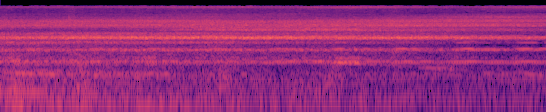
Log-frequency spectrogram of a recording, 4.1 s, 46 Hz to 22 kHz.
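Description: Keikyu New 1000 series electric train pulling into the platform and slowing, a low rumble under several steady high-pitched whine tones.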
